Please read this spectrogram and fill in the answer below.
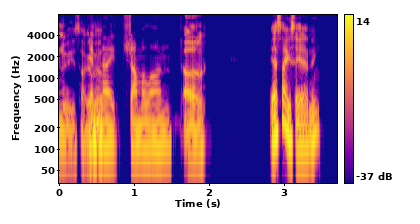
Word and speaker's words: M. Night Shyamalan: M. Night Shyamalan.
